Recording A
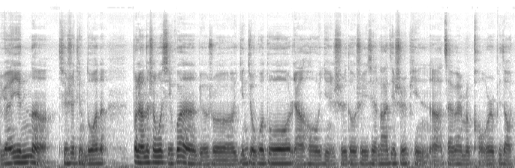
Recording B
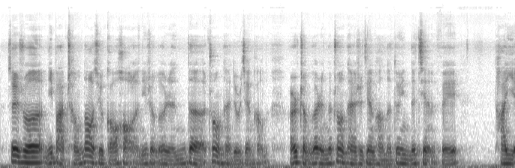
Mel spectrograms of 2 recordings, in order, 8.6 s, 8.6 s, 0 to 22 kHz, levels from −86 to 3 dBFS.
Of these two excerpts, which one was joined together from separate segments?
A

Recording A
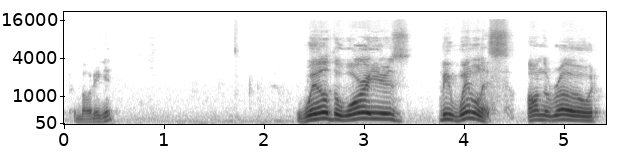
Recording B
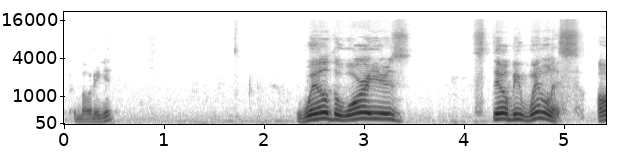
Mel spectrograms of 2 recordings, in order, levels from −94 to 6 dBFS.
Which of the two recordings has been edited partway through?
A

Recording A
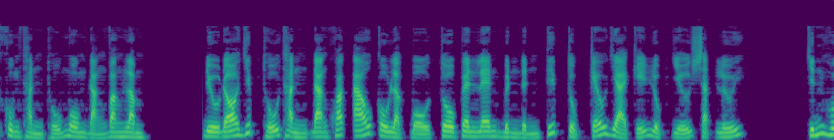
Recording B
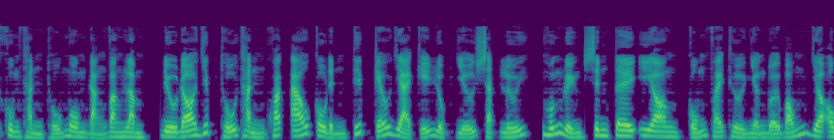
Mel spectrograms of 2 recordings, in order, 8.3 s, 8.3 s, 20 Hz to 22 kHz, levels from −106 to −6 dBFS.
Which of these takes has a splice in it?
B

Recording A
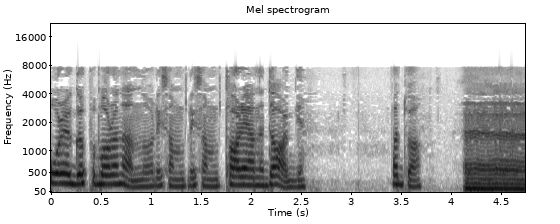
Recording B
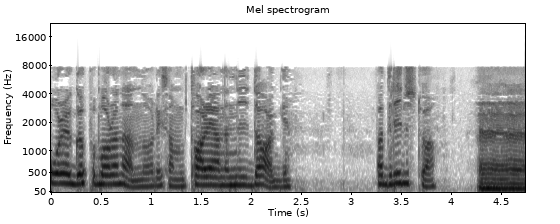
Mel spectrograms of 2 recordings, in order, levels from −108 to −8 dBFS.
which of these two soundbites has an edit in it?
A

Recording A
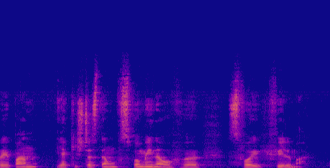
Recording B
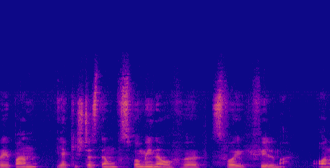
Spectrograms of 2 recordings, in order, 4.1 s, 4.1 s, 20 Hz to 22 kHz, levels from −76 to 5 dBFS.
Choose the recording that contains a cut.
B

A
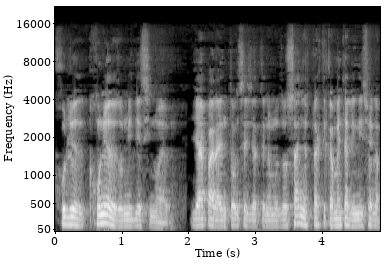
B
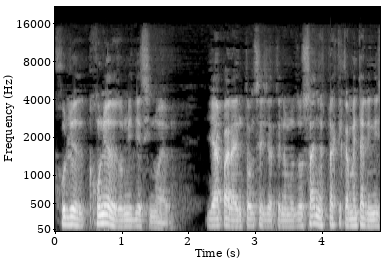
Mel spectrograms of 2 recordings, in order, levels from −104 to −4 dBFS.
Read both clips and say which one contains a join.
A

